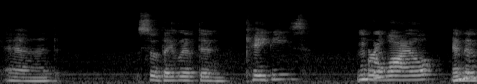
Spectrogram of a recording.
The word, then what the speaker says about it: Cadiz: pronounced different there okay in western kentucky it's katie's cads spell the same but it's not cadiz like in spain so why why did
